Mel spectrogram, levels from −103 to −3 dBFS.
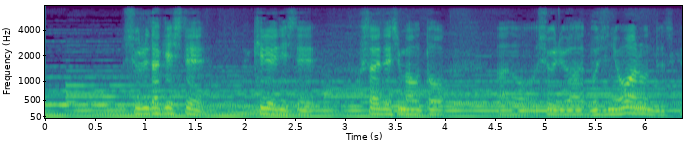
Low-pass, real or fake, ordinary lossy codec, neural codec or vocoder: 7.2 kHz; real; none; none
